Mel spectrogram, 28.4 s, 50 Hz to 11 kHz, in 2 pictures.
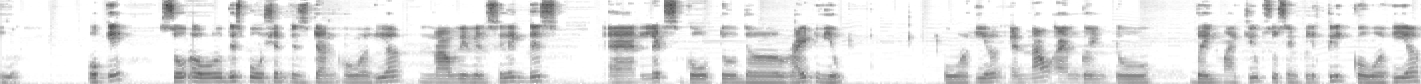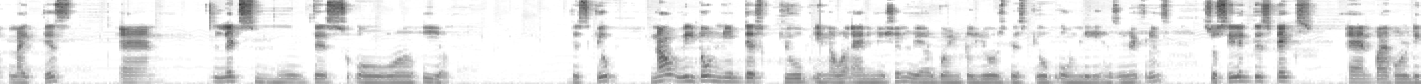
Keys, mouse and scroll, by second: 1.1 click, 2.0 scroll down 1, 2.7-4.8 alt+drag, 6.0 middle click, 8.6-11.5 alt+middle drag, 13.1-21.1 drag, 26.2 click.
